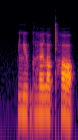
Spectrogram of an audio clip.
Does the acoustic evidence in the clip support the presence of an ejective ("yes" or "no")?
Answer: no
